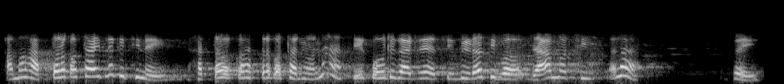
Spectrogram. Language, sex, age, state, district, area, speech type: Odia, female, 30-45, Odisha, Khordha, rural, conversation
